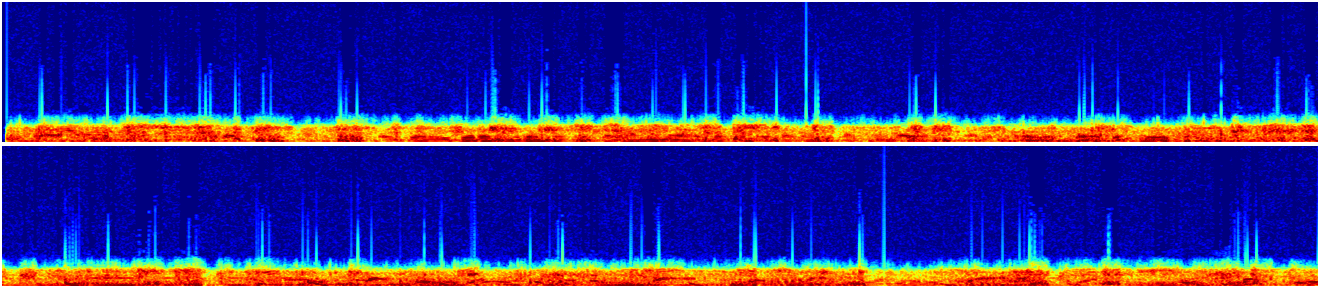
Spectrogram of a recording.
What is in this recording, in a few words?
radio americas argentina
